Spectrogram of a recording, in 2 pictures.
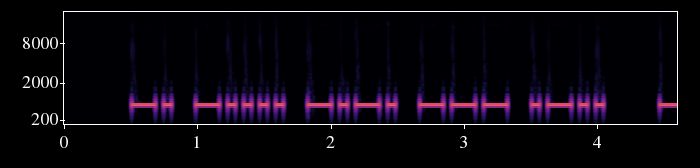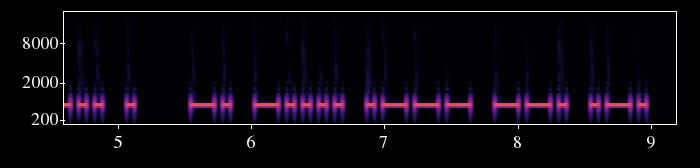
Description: Morse code, heard as a keyed tone, about 20 wpm, 700 Hz. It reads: N6COL DE N6JGR
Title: USA Callsign DE Callsign - 5 Characters - 20wpm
